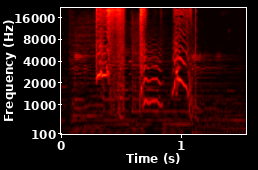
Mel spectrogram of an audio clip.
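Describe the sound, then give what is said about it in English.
High-pitched mouse squeaks, three short chirping calls with wavering, fluttering pitch, set over a steady low background hum. “Squeak, says the mouse.”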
